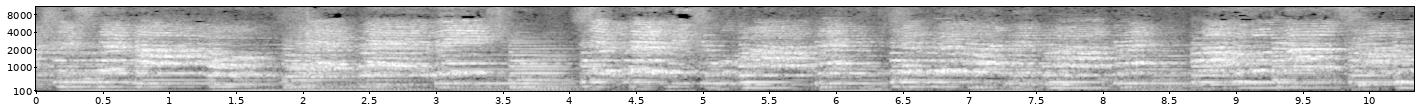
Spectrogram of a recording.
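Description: A group of young children singing a song together in unison, in sung phrases of held notes.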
